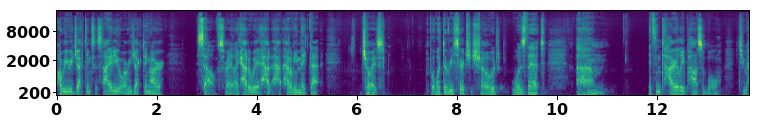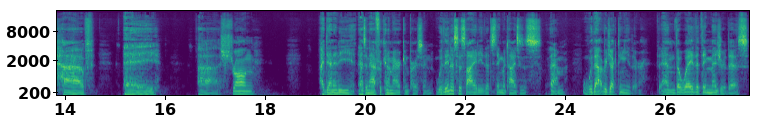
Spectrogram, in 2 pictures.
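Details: Stuttering in an adult man who stutters, speaking naturally in conversation.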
